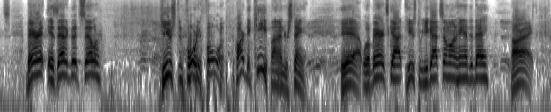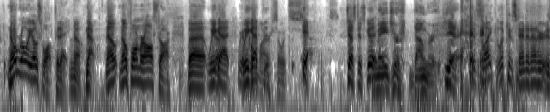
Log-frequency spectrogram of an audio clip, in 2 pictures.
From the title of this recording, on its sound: LIVE FROM TUPELO WINE AND SPIRITS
